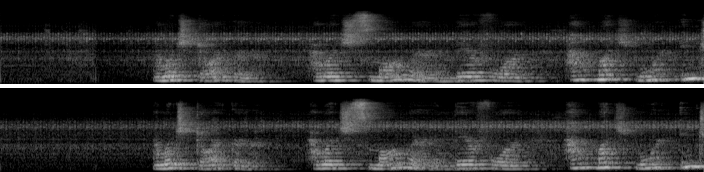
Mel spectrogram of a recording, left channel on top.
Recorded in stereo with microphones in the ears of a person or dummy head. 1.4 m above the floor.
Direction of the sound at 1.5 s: 75° right (ahead or behind).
